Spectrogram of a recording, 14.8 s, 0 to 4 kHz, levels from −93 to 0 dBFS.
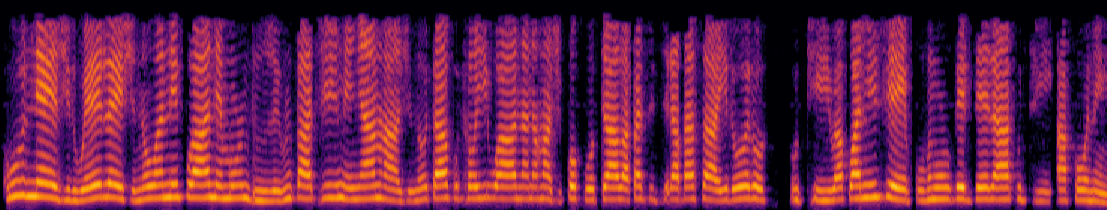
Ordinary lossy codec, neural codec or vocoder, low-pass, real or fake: MP3, 24 kbps; codec, 16 kHz, 0.5 kbps, FunCodec, trained on LibriTTS, 25 frames a second; 3.6 kHz; fake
